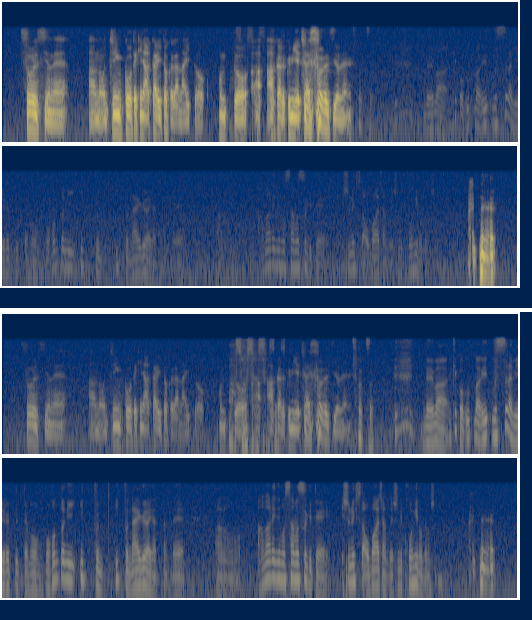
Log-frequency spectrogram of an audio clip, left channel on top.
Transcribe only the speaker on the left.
そうですよね。あの、人工的な明かりとかがないと、
本当あ、
明るく見えちゃいそうですよね。
ね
